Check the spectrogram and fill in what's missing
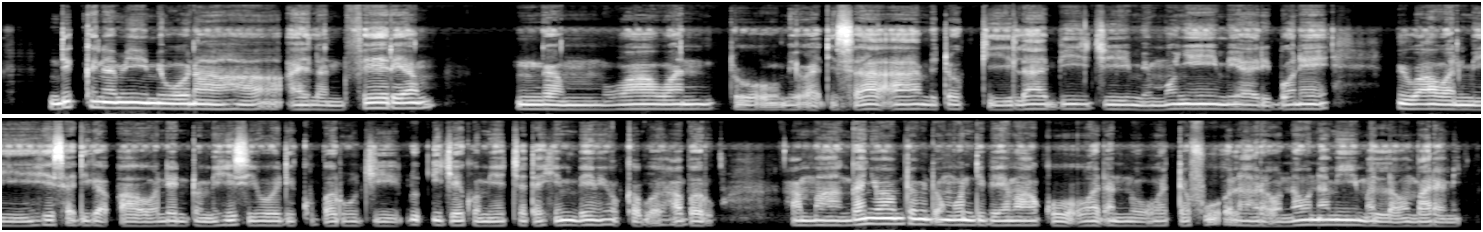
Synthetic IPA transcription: ndikːinamimiwɔnahaːjlandfɛɾɛam | ŋɡamwawantʰɔ̰mḭwa̰ɗḭsaʔamitokːilabid͡ʒimimoɲimijaɾibɔnɛ | miwaːwanmihisa̰diɡabawɔndɛntɔmihisiwodikubaɾud͡ʒiɗuɗːid͡ʒɛkɔmijɛt͡ʃːatahimbɛmihɔkːabɔ̰habaɾṵ | ʔamːaŋɡaɲɔamtɔmiɗɔ̰nwondibɛmakɔwaɗa̰nːɔwatːafṵɔ̰laɾa̰ɔ̰nawnamimalːaɔmbaɾami

